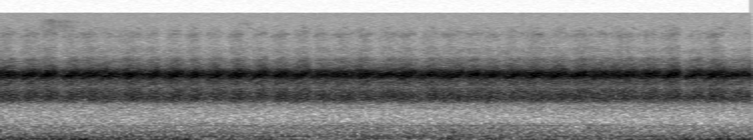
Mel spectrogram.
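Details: At midnight in rice paddies in Nagaoka, Niigata, Japan, a dense chorus of frogs forms a steady, overlapping mass of rapid, rattling croaks.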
